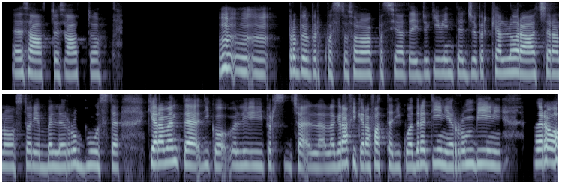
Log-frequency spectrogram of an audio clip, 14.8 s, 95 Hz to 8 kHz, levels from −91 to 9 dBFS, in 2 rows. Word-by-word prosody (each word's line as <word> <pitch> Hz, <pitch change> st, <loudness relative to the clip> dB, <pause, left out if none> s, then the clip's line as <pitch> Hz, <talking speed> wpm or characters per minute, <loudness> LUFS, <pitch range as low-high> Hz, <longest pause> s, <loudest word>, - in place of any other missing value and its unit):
Esatto, 215 Hz, -2 st, 0 dB
esatto. 210 Hz, 0 st, -4 dB, 1.5 s
Mh, 265 Hz, -, -2 dB
mh, 255 Hz, -4 st, +2 dB, 0.3 s
mh. 210 Hz, -, -7 dB, 0.2 s
Proprio 240 Hz, -2 st, 0 dB
per 225 Hz, 0 st, -7 dB
questo 220 Hz, -1 st, -8 dB
sono 215 Hz, 0 st, 0 dB
appassionata 215 Hz, 0 st, -4 dB
di 205 Hz, 0 st, -4 dB
giochi 215 Hz, +2 st, -9 dB
vintage, 220 Hz, -1 st, -5 dB
perché 225 Hz, +2 st, -8 dB
allora 225 Hz, -2 st, +4 dB
c'erano 210 Hz, -1 st, -1 dB
storie 210 Hz, +1 st, -4 dB
belle 210 Hz, +1 st, 0 dB
e -, -, 0 dB
robuste. 220 Hz, -1 st, -2 dB, 0.3 s
Chiaramente 240 Hz, -2 st, +6 dB
dico 220 Hz, -2 st, -3 dB
v -, -, -11 dB
li 220 Hz, -1 st, -4 dB
pers 225 Hz, +1 st, -8 dB
cioè 205 Hz, +1 st, -1 dB
la 205 Hz, -1 st, -4 dB
la 210 Hz, +1 st, -1 dB
grafica 240 Hz, +1 st, +4 dB
era 215 Hz, -1 st, +5 dB
fatta 225 Hz, 0 st, +1 dB
di 210 Hz, 0 st, -6 dB
quadratini 235 Hz, +2 st, +1 dB
e 215 Hz, -, +3 dB
rombini, 235 Hz, 0 st, 0 dB, 0.4 s
però. 250 Hz, +1 st, +7 dB
220 Hz, 145 wpm, -23 LUFS, 210-235 Hz, 1.5 s, però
